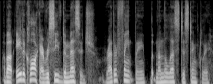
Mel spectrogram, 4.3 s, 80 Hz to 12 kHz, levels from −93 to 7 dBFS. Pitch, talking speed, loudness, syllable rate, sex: 150 Hz, 195 wpm, -18 LUFS, 6.3 syllables/s, male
